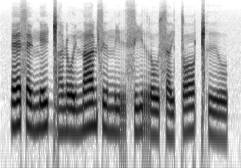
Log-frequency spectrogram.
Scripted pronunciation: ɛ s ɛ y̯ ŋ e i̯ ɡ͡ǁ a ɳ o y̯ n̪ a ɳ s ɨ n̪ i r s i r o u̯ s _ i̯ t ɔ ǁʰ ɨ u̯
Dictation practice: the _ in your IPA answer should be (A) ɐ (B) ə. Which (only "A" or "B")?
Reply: A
